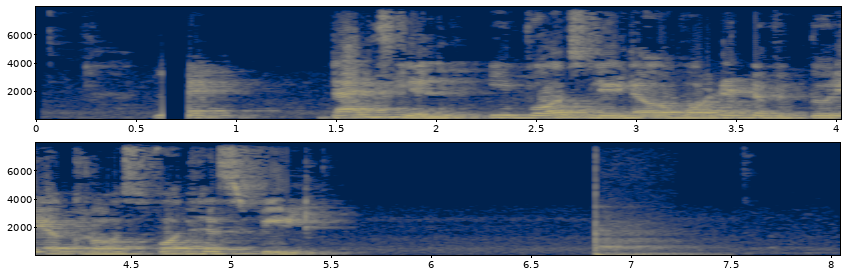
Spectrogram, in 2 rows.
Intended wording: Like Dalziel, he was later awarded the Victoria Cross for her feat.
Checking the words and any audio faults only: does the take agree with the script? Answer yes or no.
no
